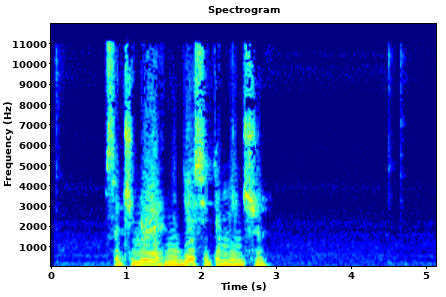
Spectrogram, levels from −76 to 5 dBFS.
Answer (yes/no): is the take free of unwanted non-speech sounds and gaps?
yes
